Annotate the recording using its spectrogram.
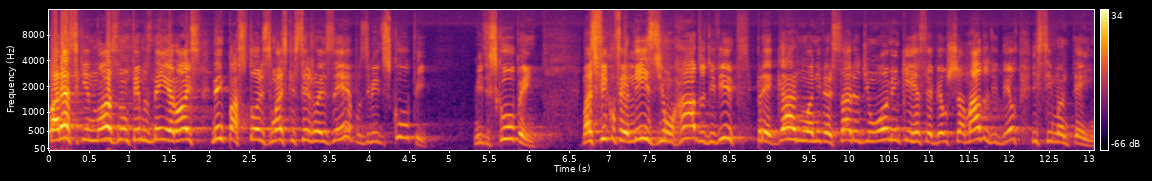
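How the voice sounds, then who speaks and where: Moderate pace and ordinary pitch variation. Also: man, extremely high pitch for a man. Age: 60s. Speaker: guest preacher. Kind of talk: sermon. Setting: church. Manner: conversational, with repetitions and self-corrections.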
